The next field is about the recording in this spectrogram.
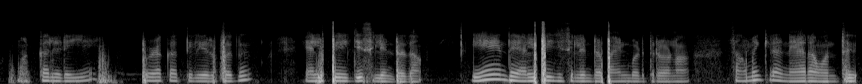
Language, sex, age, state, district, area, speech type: Tamil, male, 18-30, Tamil Nadu, Tiruvarur, rural, spontaneous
